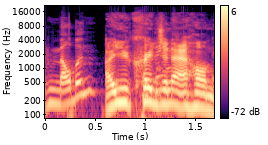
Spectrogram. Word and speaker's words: Melbourne: canbra or Melbourne Melbourne Melbourne actually like you don't pronounce the r at all it's more like Melbourne are you cringing at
